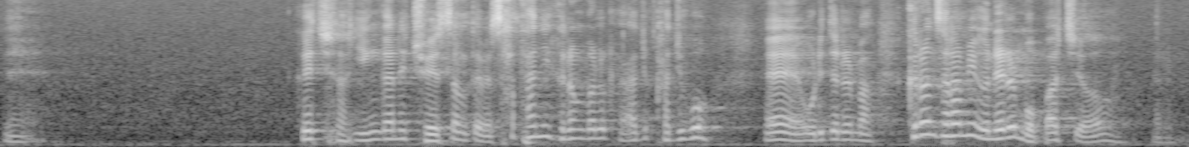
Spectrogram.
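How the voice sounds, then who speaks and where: Gravelly-voiced preacher in an echoey church. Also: male voice, fairly high pitch, very animated, a little fast, darkish tone. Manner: asks the congregation questions, conversational. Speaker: pastor. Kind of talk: sermon.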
